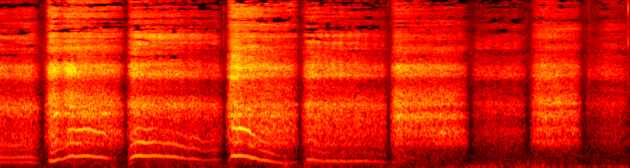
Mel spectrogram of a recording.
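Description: A man speaks loudly and with animation close to the microphone.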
